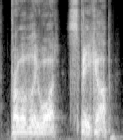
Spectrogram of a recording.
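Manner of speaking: gruff, loud, whispered growl.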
